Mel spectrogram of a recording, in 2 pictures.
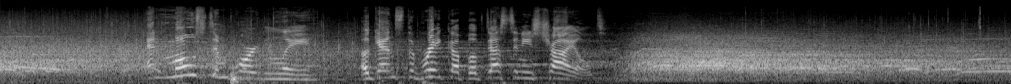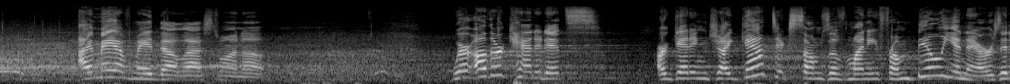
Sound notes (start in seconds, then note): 0.0 applause; 6.3 laughter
